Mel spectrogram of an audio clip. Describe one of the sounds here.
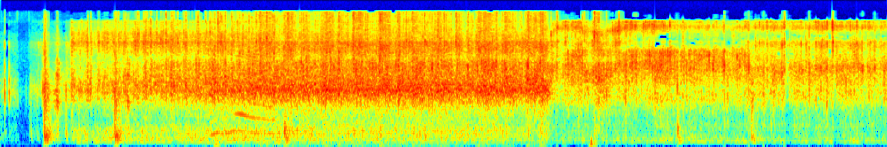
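Fire crackles and hisses.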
